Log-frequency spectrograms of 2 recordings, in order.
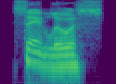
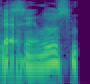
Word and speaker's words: St. Louis: Uh St. Louis. It's French, but it is Louie in French.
